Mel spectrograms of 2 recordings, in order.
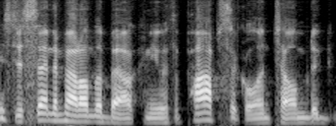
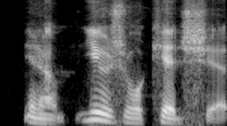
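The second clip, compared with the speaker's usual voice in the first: usual speaking voice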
